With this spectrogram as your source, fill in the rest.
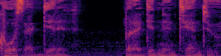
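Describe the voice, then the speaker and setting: A man speaks in a put-on character voice with a calm tone. Background noise is clearly audible. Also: moderate pace. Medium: video game. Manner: calm, blunt.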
